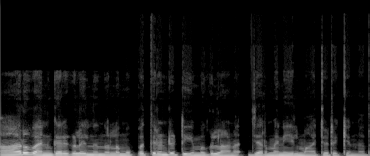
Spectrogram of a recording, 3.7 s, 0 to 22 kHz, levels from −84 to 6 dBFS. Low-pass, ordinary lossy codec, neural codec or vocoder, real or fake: 19.8 kHz; Opus, 32 kbps; none; real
